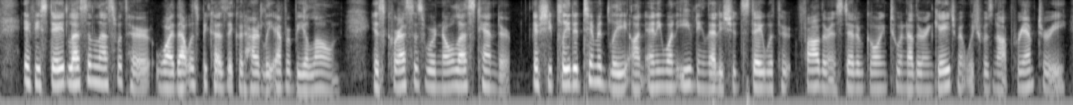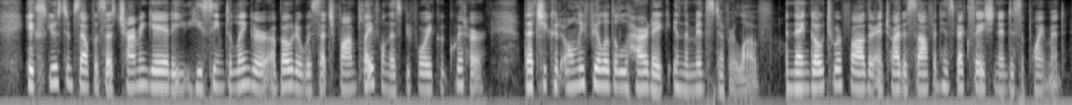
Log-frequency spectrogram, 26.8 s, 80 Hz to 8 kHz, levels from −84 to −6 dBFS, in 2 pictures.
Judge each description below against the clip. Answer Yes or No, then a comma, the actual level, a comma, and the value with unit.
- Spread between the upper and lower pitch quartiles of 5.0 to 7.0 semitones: No, narrow, 2.4 semitones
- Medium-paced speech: No, fast, 220 wpm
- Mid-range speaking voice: Yes, medium, 175 Hz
